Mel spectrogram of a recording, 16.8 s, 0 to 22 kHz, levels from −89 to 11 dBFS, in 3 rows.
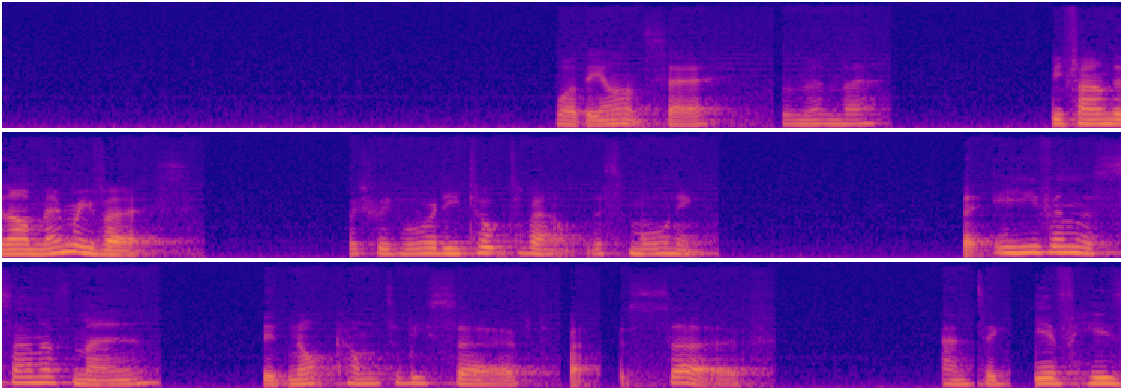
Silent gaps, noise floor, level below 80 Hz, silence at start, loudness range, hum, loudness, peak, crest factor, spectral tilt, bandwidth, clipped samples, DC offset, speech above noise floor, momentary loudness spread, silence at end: none; -62 dBFS; -60 dBFS; 2.75 s; 8 LU; none; -27 LUFS; -10 dBFS; 18 dB; -8.5 dB/octave; 19.5 kHz; under 0.1%; under 0.1%; 36 dB; 14 LU; 0 s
